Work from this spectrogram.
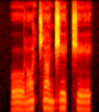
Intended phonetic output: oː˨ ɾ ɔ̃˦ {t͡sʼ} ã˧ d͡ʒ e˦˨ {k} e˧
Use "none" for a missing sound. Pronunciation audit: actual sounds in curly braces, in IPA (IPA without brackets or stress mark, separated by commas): t͡ʃ, t͡ʃ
